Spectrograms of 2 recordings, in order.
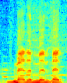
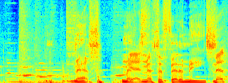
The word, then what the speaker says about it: methamphetamines: of an ounce suspected med amendment i pronounced that word methamphetamines methamphetamines yes sir methaphetamines yes i'm embarrassed i knew that word it's cool methamphetamines all right so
